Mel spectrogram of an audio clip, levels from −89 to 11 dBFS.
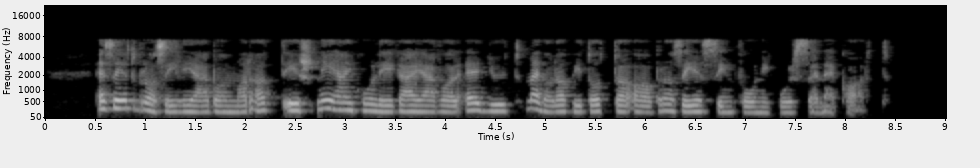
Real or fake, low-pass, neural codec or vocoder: real; 7.2 kHz; none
